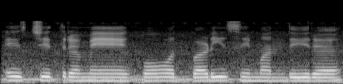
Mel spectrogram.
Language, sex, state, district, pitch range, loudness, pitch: Hindi, male, Chhattisgarh, Raipur, 165-180 Hz, -12 LUFS, 170 Hz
